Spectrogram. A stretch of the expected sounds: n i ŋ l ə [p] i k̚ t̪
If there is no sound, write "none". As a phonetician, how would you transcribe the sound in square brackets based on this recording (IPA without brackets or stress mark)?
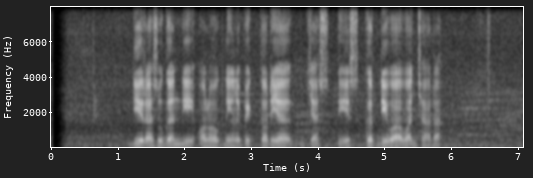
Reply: p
